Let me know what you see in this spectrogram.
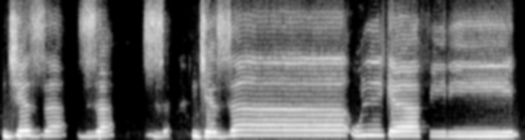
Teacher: یہ کنیکٹڈ مد ہے، اسی کلمے میں مد ہے، اسی کلمے میں حمزہ ہے، 4 یا 5 کاؤنٹ ہم نے اس کو لمبا کرنا ہے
